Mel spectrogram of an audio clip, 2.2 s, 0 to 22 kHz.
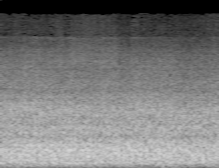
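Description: Car tyres droning steadily over the grooved ridges of a musical road, heard from inside the car. At 55 mph the ridges do not play a recognisable tune: they are spaced for a much higher speed.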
